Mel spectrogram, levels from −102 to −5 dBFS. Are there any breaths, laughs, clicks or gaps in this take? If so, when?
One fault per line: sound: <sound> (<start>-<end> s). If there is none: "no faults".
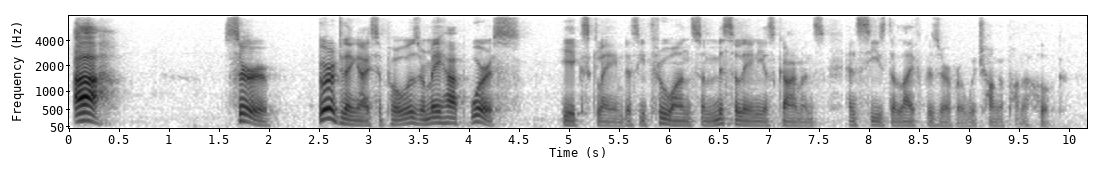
no faults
